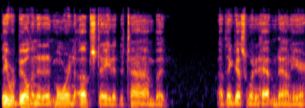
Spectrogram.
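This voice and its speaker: A man speaks in a very deep, low pitch with a Southern US accent. His intonation stays monotone and flat. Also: moderate pace. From South Carolina (Union, Charleston). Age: 70s. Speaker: CB radio user. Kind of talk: casual chat. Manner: halting.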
